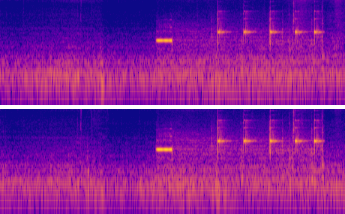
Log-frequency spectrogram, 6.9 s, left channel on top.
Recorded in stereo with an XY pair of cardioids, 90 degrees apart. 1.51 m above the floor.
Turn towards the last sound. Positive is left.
turn(degrees=-40)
